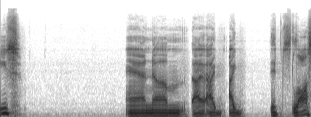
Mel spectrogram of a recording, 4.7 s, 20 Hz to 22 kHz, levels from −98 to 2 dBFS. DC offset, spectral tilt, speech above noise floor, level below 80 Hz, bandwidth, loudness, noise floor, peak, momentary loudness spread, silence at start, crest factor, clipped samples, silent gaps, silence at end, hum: under 0.1%; -5.5 dB/octave; 44 dB; -34 dBFS; 12.5 kHz; -18 LUFS; -60 dBFS; -2 dBFS; 9 LU; 0 s; 16 dB; under 0.1%; none; 0 s; none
